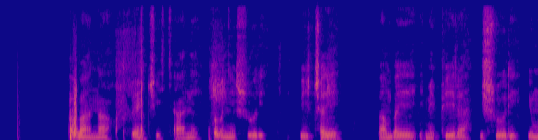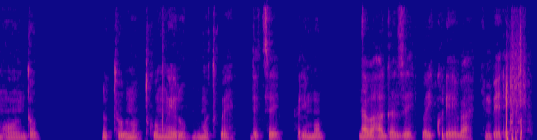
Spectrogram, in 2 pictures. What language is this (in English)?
Kinyarwanda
